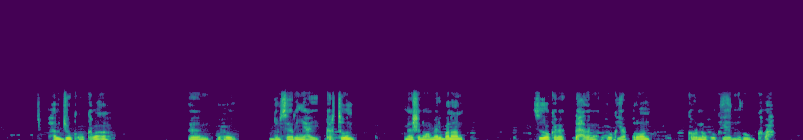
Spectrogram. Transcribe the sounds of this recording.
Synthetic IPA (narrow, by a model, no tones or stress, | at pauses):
hɐlt͡ʃɔːɡɔːkʰɐβɐʔɐh | ɛːnwʊħuː | d̪ʊlsaːɾɐnjɐɦɛjkʰɐrt̪ʰɔːn | mɛːʃɐnwɑːmɛːlbɐnaːn | sɪðɔːkʰɐlɛ | ɖɑħðɐnɐwʊħuːkʰʊjbɾɔːn | kʰɔrnɐwʊħuːkʰʊjɐhɛjmʊðɔwkʰɐβɐh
